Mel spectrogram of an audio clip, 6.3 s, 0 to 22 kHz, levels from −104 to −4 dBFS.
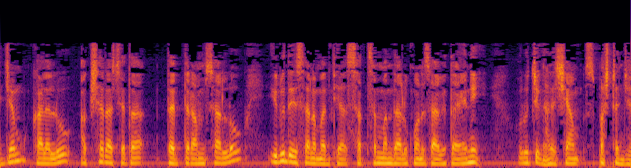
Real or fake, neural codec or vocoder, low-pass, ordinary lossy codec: real; none; none; none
